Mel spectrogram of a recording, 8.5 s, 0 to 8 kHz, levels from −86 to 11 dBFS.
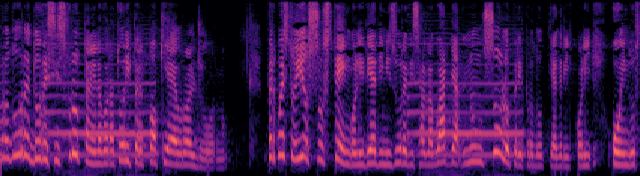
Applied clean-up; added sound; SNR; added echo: none; Wind instrument, woodwind instrument; 11 dB; none.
